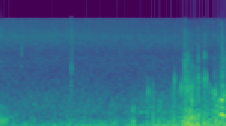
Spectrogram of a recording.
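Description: Gusty wind blows across a fishing lake in autumn, a steady rushing buffet on the microphone that strengthens toward the end.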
